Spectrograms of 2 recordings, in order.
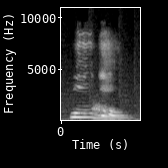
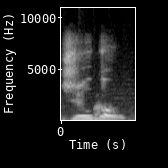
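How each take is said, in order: First: It begins with an h sound. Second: It begins with a j sound. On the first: The speaker calls it right. "J is pronounced H. So Hugo" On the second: The speaker calls it wrong. "and not Jugo"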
